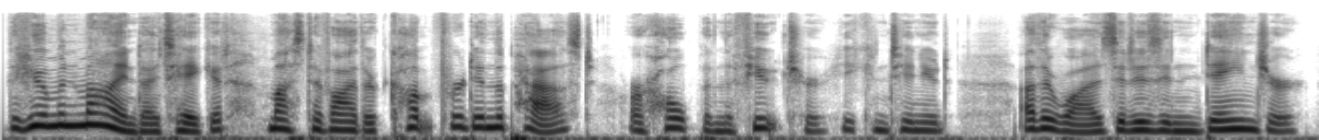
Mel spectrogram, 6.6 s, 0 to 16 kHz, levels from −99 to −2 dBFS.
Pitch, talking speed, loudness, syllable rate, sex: 195 Hz, 225 wpm, -18 LUFS, 6.2 syllables/s, female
